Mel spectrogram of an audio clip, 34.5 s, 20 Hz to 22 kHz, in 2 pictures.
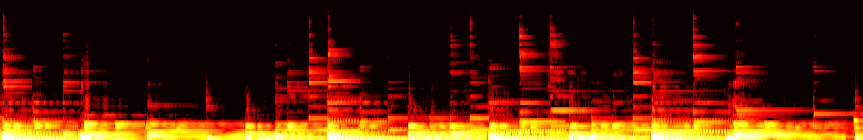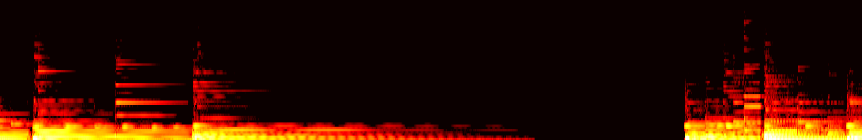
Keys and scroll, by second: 9.4 ctrl+j, 24.9 ctrl+d.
